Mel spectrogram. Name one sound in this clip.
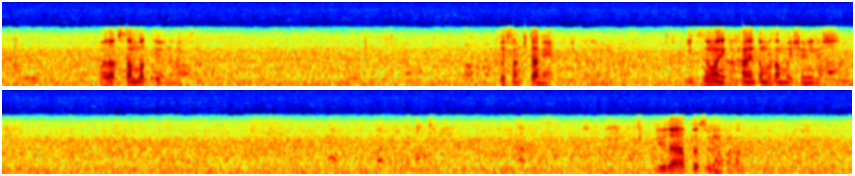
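Men talk in short bursts outdoors.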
